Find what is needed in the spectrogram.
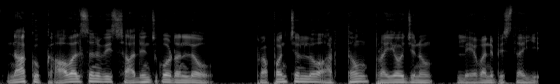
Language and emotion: Telugu, sad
